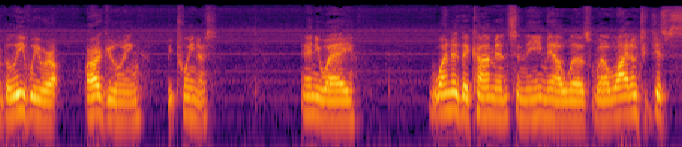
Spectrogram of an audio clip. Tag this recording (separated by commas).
Speech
